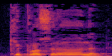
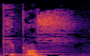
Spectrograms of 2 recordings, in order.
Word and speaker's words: 키프로스: 키프로스는 라틴어식으로 읽으면 C자, 영어의 철자 C자가 K로 발음이 됩니다. 키프로스.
